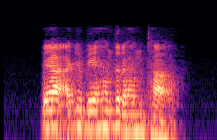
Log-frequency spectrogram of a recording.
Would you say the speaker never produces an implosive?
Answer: no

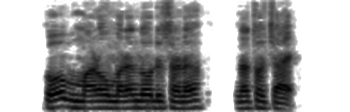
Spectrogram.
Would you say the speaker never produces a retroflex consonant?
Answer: no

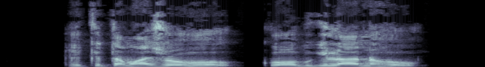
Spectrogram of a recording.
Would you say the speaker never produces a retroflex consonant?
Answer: yes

